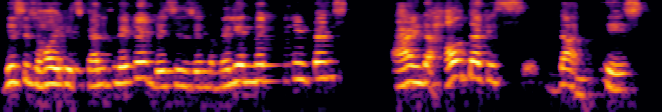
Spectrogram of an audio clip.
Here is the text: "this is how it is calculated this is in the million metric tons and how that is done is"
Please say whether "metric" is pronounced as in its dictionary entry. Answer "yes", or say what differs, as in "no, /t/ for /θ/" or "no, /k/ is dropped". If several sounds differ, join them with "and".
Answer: no, /ɹ/ is dropped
